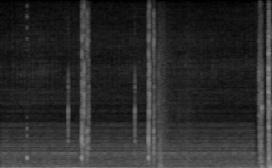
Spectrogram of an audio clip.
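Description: Keys click on a computer terminal.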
